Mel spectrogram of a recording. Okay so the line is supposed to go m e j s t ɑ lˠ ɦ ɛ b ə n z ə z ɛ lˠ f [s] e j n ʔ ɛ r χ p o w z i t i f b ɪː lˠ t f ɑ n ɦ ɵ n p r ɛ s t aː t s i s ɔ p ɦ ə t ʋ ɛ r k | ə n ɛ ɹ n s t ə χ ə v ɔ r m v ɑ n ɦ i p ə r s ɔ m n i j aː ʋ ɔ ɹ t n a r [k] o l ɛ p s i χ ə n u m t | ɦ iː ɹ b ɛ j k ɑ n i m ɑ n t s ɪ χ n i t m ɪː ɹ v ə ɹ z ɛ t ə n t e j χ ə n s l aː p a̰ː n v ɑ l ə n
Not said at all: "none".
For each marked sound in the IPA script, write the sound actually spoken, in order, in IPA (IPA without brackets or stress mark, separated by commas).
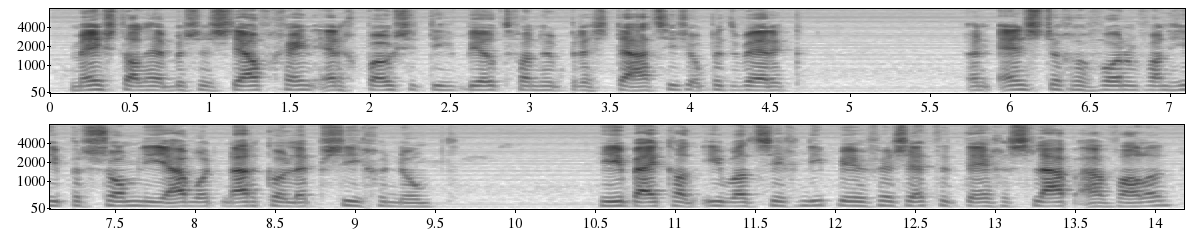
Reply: χ, k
